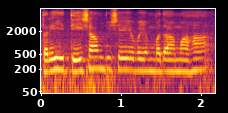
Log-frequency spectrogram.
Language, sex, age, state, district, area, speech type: Sanskrit, male, 30-45, Telangana, Ranga Reddy, urban, spontaneous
